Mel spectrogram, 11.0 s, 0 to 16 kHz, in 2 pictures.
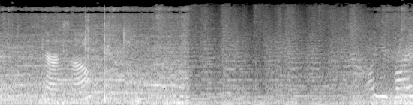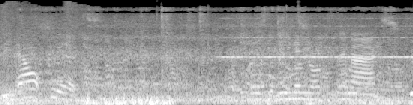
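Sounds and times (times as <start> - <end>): indistinct voices of people: 4.6 - 11.0.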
